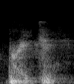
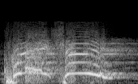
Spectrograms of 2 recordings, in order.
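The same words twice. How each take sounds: First: The word is whispered softly. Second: The word is yelled loudly.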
